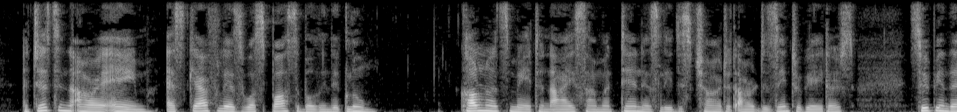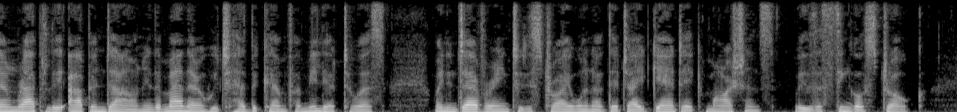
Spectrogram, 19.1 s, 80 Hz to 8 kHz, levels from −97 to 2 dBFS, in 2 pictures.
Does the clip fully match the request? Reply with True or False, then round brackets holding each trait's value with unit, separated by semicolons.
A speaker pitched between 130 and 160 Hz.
True (140 Hz)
